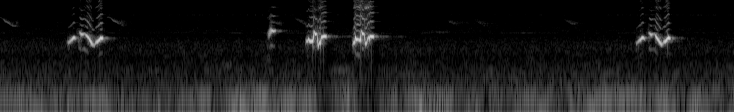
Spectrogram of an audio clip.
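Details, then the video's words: Sooty-headed bulbul with a loud, natural voice, recorded for training caged birds. Bubbly, slurred whistled phrases come in short bursts, some doubled, with faint low background noise. "Masteran burung kutilang di tempat raja kutilang. Suara keras fulll alam"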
